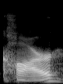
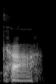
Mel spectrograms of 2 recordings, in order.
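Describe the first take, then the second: First: The final R sound is clearly pronounced. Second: The final R sound is dropped entirely. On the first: "instead of car" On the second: "they'll say car"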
